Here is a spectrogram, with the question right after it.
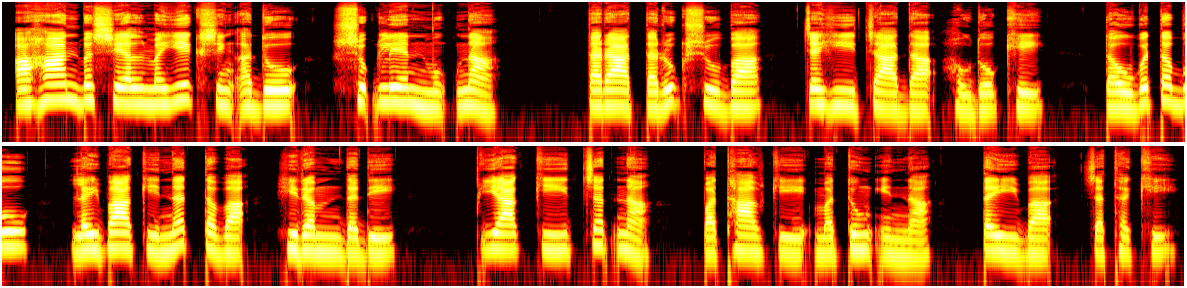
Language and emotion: Manipuri, neutral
